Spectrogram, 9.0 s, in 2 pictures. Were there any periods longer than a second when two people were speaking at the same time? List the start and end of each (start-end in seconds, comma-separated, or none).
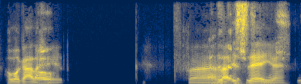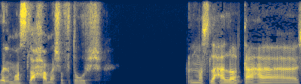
3.1-4.4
